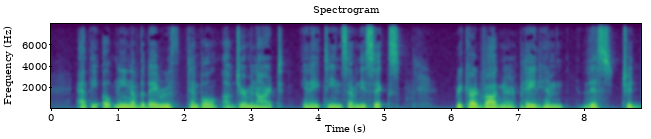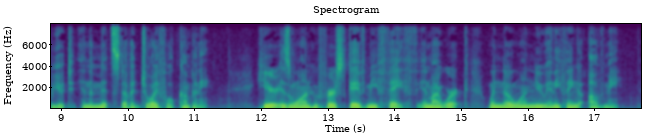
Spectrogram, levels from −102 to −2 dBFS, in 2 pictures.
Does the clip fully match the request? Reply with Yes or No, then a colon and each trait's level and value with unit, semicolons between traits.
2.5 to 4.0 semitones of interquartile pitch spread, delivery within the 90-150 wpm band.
Yes: average, 3.6 semitones; average, 145 wpm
